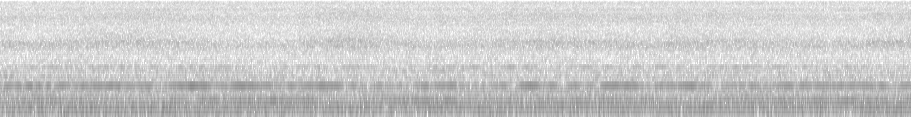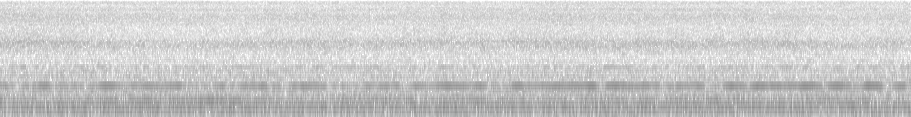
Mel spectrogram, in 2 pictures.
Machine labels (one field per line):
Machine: pump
